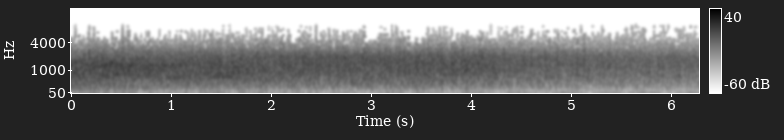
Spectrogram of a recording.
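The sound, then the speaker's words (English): Sustained audience applause as the character Falstaff leaves the stage, applauding himself, a dense, steady wash of many hands clapping that stays loud throughout and eases off slightly near the end, with no voices standing out. “And as Falstaff leaves applauding himself, Maestro Al Goodman, the oldest pixie in Local 802, raises his wand and presto.”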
